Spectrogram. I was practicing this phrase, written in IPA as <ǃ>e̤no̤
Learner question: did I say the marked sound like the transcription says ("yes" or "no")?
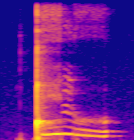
yes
